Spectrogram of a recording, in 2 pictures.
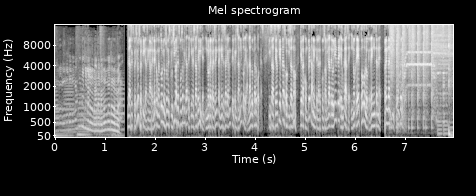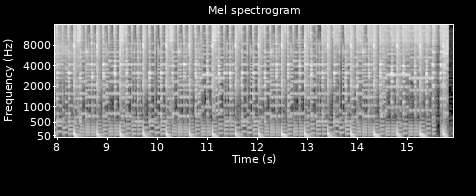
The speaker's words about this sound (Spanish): Así que vamos a empezar el intro. Vamos a poner el intro en super fast forward.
